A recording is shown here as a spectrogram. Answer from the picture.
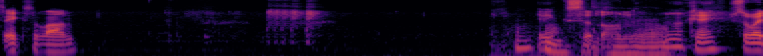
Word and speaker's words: Ixalan: I don't even know if I even pronounced that correctly. It's Ixalan.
